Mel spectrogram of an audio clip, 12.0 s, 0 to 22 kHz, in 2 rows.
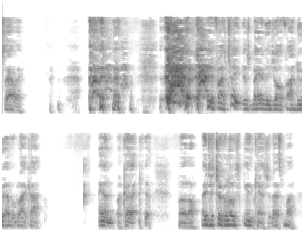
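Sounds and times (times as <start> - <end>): man clearing his throat: 1.8 - 4.5
man coughing: 1.8 - 4.6.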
